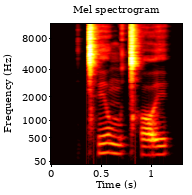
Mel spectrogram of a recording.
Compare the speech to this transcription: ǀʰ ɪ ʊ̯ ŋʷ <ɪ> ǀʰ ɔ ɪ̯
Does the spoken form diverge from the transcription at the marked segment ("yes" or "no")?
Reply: no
